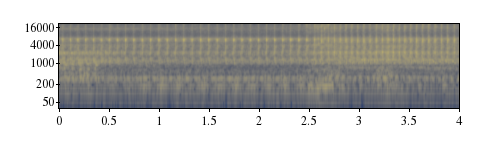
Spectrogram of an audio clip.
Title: SUZUKI F5A DEFECTED CAM SHAFT KNOCKING SOUNDS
